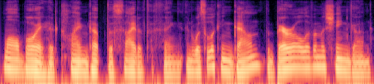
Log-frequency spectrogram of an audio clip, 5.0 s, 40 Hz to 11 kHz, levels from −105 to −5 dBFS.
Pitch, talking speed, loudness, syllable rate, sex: 100 Hz, 255 wpm, -19 LUFS, 5.3 syllables/s, male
